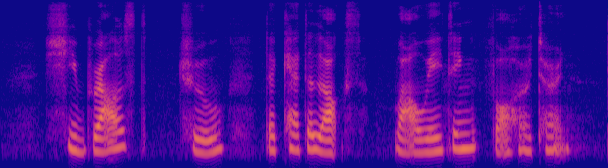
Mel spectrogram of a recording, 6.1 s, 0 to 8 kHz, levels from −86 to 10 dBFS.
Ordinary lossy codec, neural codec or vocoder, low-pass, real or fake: none; none; none; real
